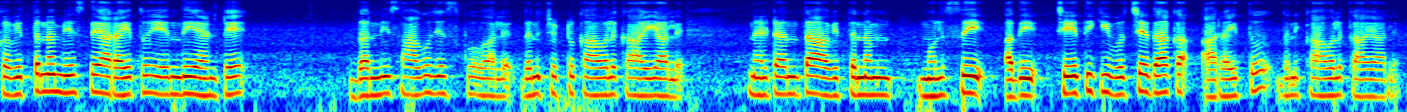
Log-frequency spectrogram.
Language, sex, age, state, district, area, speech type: Telugu, female, 45-60, Telangana, Ranga Reddy, rural, spontaneous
